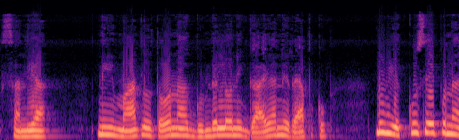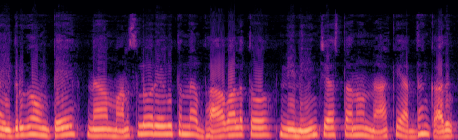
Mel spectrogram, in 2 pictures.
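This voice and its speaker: A heartbroken young man pours out pained, bitter words, begging his lost love to leave him. A woman reads him in an audio novel. The voice stays mellow and warm. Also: medium pitch, fairly quick, muffled recording, close to an everyday voice. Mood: anguished. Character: heartbroken young man drinking himself to ruin.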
